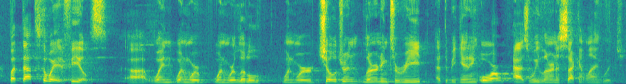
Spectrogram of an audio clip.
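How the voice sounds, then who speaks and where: An American man gives a presentation at a conference at a middle pitch, restarting phrases and repeating words as he explains. Faint hiss sits under his voice. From United States. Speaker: conference speaker. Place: conference hall.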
